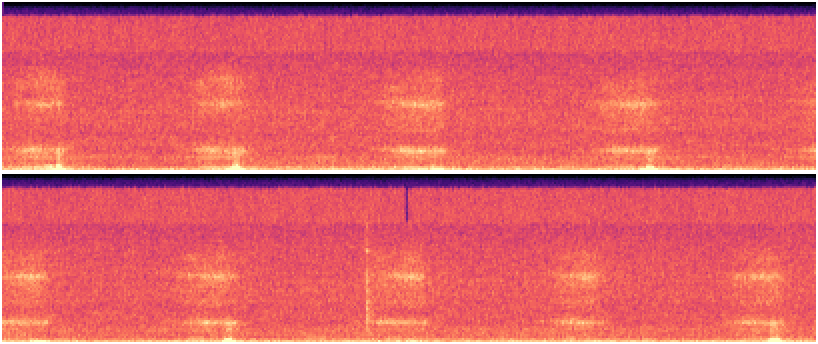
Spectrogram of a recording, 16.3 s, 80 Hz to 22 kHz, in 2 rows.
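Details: 16-year-old pet snoring: soft, regular snorts and snores about one every two seconds over quiet room hum.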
